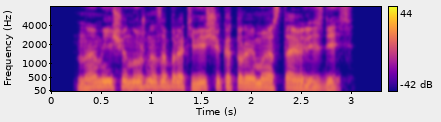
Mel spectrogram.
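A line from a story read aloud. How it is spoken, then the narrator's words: Calling out after someone. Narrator (Russian): крикнул Робби в спину быстро удаляющегося мистера Дэвиса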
